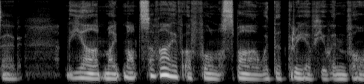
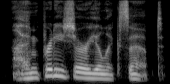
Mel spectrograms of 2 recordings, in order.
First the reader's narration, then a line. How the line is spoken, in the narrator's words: Gregory chuckled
